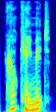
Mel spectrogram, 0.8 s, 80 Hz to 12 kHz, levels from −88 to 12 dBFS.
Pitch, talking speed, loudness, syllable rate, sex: 170 Hz, 215 wpm, -18 LUFS, 6.1 syllables/s, male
